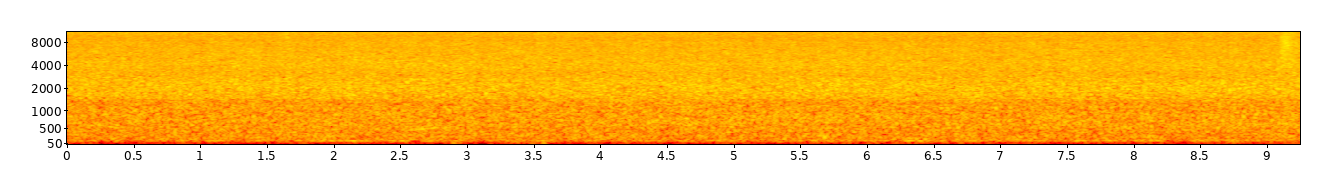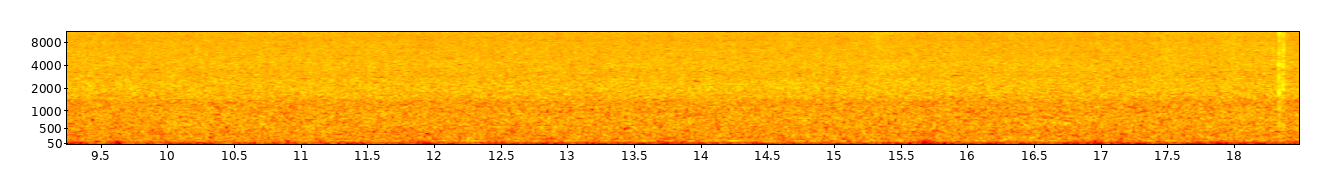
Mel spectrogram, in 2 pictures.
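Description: Steady, even rushing noise, like running water, unchanging throughout, with a faint click about halfway through and a sharper one near the end.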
